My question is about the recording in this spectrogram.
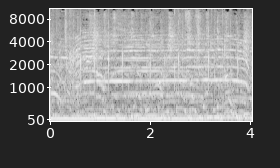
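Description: Live rap song played loud over a club PA: a backing beat with a heavy, stepping bass line and long held synth tones, with the performer's voice on the microphone over it.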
